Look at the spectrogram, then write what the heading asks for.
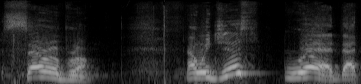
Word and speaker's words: cerebrum: That word is not pronounced cerebrum. There is a cerebral, this is cerebrum. How do I know it's pronounced the way? Because I have a talking dictionary, that's how I know. And they pronounce every word. And the guy, when this comes on, says, cerebrum. Woo, that's what I wanted to hear, see?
